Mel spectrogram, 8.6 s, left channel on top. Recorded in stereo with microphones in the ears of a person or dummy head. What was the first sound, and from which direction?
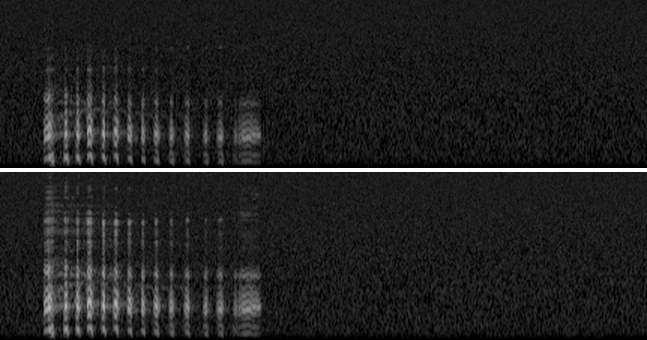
Laughter, 80° right.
